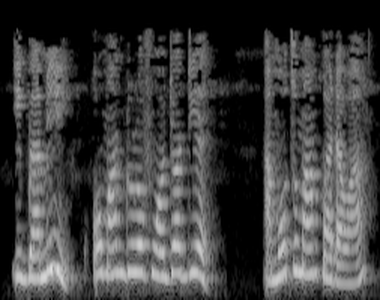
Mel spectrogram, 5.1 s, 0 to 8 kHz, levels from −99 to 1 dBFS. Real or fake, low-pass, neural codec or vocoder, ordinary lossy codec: real; 7.2 kHz; none; MP3, 24 kbps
